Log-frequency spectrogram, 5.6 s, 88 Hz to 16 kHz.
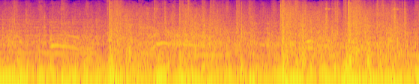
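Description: Rifle shots and heavy gunfire crack out in a Red Dead Redemption 2 shootout, sharp loud bursts at irregular intervals over a dense, rumbling battle din with no voices.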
